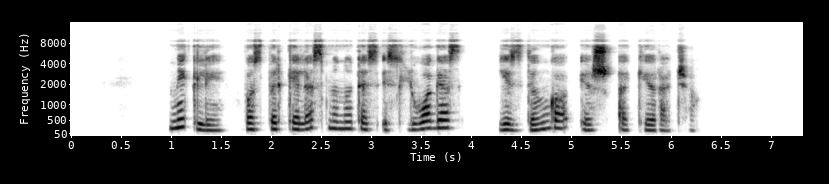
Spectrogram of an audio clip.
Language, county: Lithuanian, Šiauliai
